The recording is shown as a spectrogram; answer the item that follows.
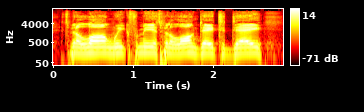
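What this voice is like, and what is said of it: Tired, fatigued voice. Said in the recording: “My voice is a little fatigued.”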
